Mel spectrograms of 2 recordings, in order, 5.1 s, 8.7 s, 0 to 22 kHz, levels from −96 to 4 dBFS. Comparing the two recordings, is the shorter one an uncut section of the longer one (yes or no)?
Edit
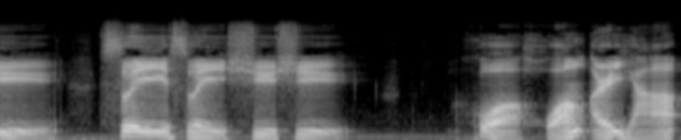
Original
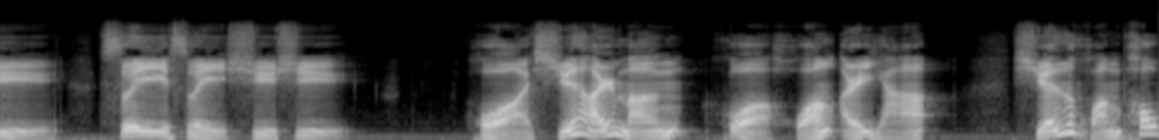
no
